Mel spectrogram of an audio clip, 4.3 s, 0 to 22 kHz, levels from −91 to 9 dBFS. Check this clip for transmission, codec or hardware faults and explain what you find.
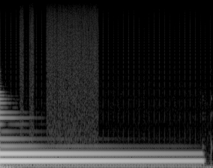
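One hardware fault: Wi-Fi interference throughout, a faint ticking about ten times a second from a nearby radio's 102.4 ms beacons rectified by the circuit, unlike GSM's denser buzzing.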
